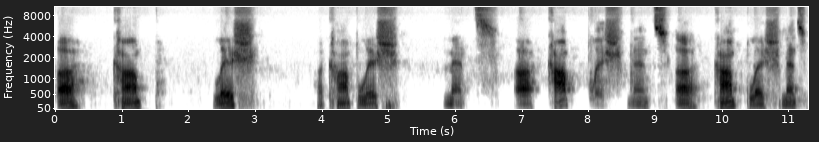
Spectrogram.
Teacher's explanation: in this word, it's almost as if that first C we don't say. We say accomplish, accomplishments, accomplishments, accomplishments.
